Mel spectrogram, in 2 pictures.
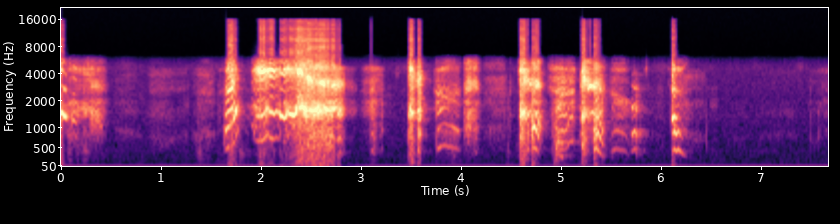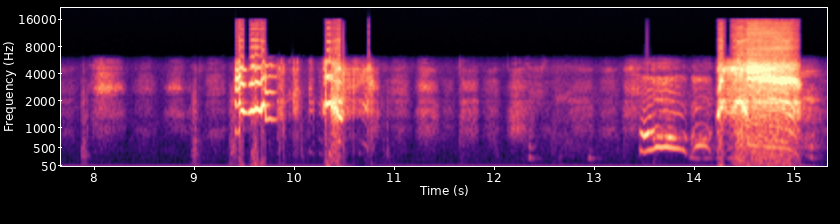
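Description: Infant screaming and squealing in short, high-pitched bursts of excited play, not distress. A long, very loud scream comes about two seconds in and another near the end, with shorter squeals between them and a quieter pause in the middle.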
